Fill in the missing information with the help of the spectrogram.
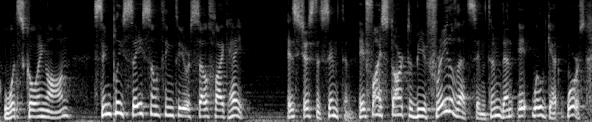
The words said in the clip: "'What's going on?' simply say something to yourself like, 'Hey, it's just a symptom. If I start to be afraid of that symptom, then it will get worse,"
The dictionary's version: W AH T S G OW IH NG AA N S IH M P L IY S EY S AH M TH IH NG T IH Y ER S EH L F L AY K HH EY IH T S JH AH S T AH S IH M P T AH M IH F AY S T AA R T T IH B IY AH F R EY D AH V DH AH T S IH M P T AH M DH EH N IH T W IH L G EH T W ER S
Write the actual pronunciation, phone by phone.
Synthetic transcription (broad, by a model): W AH T S G OW IH NG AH N S IH M P L IY S EY S AH M TH IH NG T IH Y ER S EH L F L AY K HH EY IH T S JH AH S T AH S IH M P T AH M IH F AY S T AA R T T IH B IY AH F R EY D AH V DH AH T S IH M P T AH M DH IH N IH T W IH L G EH T W ER S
